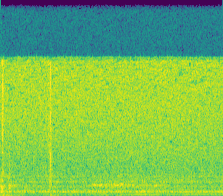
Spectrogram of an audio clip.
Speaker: that's the the fan at the front and they go up to full speed you hear the whne of that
